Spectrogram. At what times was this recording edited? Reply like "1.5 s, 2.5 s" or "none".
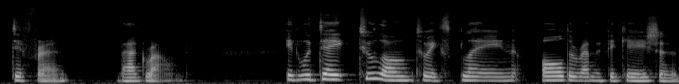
none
